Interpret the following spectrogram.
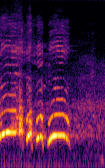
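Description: A man's high falsetto voice imitating a woman laughing, a quick run of short rising-and-falling hoots that lasts about a second and a half and then breaks off.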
